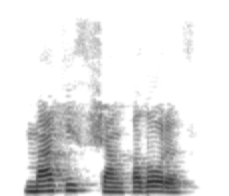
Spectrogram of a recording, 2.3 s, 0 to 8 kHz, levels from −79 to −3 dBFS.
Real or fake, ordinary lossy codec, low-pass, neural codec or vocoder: real; MP3, 32 kbps; 7.2 kHz; none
